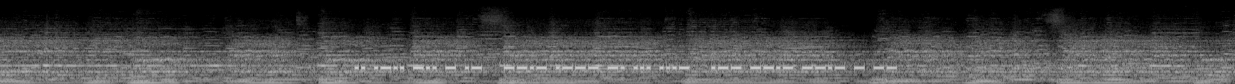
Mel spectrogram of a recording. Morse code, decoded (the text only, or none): ILDTA QJNSV WQQTM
